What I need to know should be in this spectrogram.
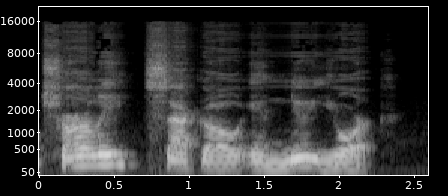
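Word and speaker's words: Saco: It's called Charlie Sacco in New York. S-A-C-O, around here that's pronounced Sacco, so I'm assuming that's what it is.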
